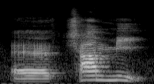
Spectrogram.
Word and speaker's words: Kyan: History of Okinawa Karate, Chanmi. So, Chanmi, as you know, Chan is how you, in Okinawan, Uchinaguchi is how you say the word Kyan. So they say Kyan.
